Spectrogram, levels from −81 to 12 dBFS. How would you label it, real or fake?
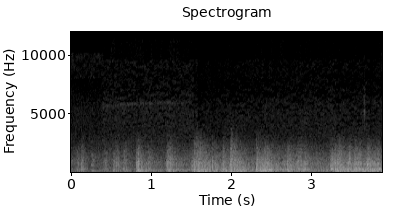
fake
